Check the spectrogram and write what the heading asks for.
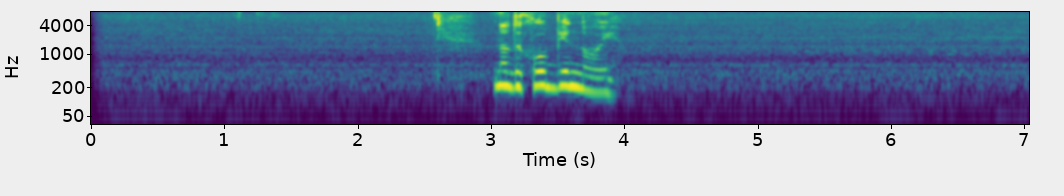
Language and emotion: Russian, neutral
